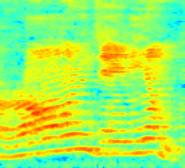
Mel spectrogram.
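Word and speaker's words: Roentgenium: हो जाएगा ध्यान दीजिएगा ये टी साइलेंट है तो रन जेनियम क्या नाम हो गया रन जेनियम लिखेंगे र रन जेनियम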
